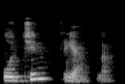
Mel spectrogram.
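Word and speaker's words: очень приятно: तो ये होता है ओचिन प्रियात्ना, ओचिन प्रियात्ना। यहाँ पे जो ये ओ है, ये आ की तरह प्रोनाउंस होता है, जैसे हमने कभी देखा था शुरुआत की वीडियोस में, आ की तरह।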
